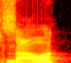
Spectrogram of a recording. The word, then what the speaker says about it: Saleh: Robert Saleh. Salah. I always mispronounce his name.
